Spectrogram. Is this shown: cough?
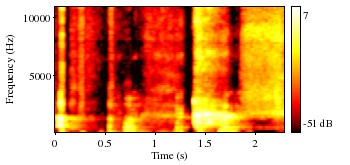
yes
